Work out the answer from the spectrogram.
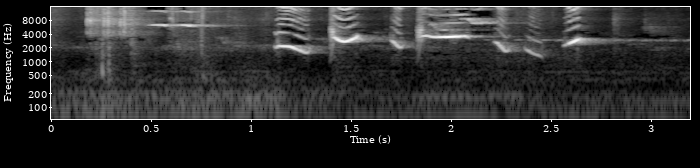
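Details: Common iora (sirtu or cipoh) in lively gacor song, played as a lure to get other birds singing: a burst of clear whistled notes, some rising and some falling, over a faint low hum.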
